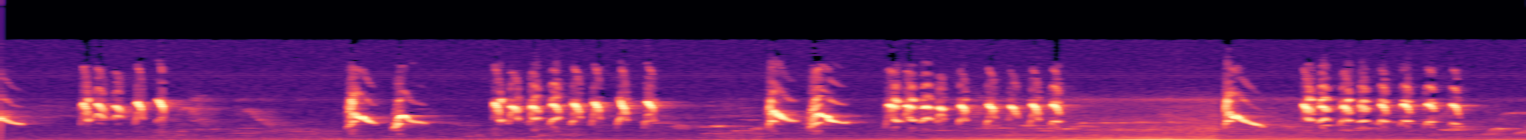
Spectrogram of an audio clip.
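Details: White-rumped shama rapid-fire song imitating cililin, meant to goad other birds into singing: staccato bursts of high repeated notes and sharp downswept whistles, with a low rumbling background noise midway.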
